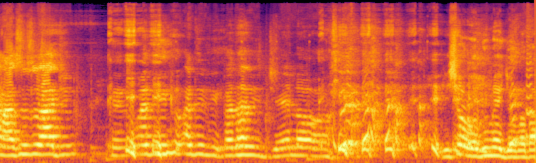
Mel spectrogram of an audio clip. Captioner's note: laughs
